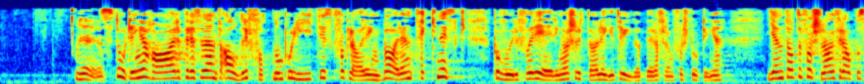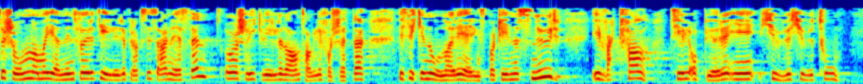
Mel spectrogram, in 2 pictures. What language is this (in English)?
Norwegian Bokmål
